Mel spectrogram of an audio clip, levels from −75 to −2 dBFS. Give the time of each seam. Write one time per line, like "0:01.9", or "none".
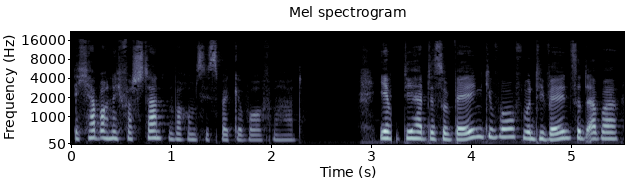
0:03.2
